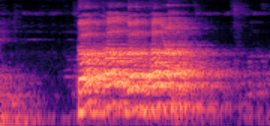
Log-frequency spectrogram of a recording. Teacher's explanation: इनका उच्चारण स्थल क्या है? कंठ, और इन्हें कंठस्थ व्यंजन कहते हैं।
